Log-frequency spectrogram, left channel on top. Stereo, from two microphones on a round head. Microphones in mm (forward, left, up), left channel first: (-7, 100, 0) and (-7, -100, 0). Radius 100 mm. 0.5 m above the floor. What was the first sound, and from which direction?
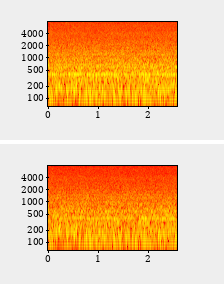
Only background noise.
